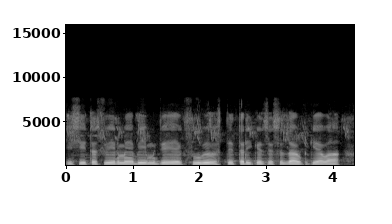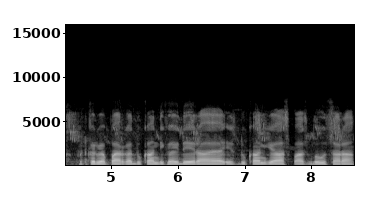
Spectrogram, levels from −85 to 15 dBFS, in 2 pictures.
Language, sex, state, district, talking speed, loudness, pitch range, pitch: Hindi, male, Rajasthan, Bikaner, 180 wpm, -18 LUFS, 105-115 Hz, 110 Hz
